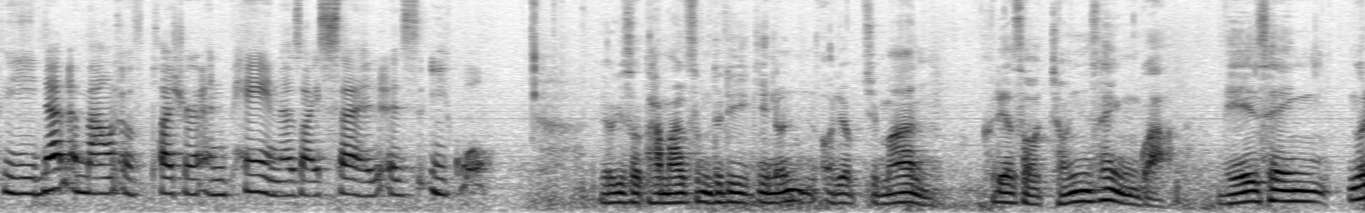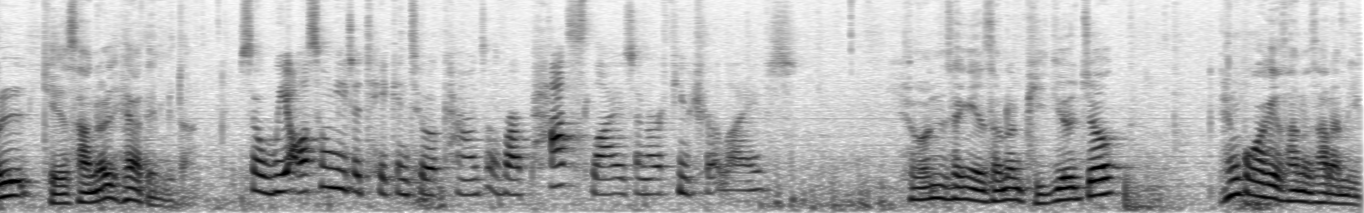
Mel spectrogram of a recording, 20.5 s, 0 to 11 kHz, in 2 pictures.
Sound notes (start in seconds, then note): 4.9 speaking Korean; 16.8 speaking Korean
